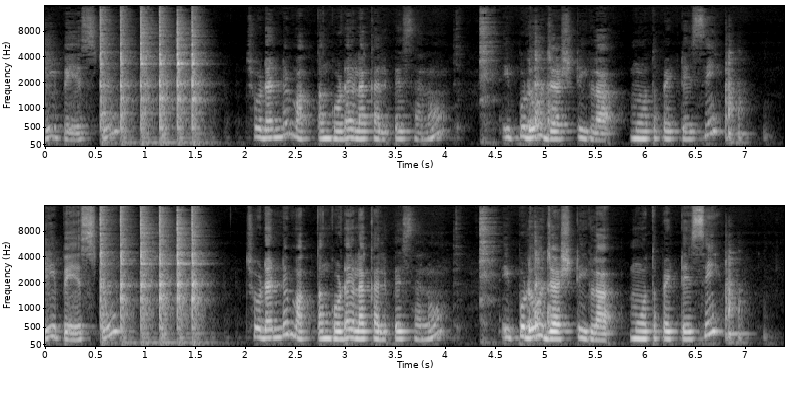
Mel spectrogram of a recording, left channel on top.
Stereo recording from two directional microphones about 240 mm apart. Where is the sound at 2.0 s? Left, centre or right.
Right.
